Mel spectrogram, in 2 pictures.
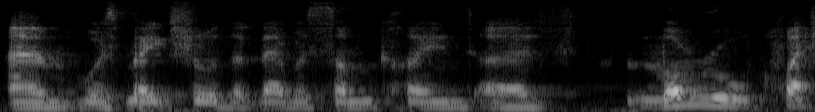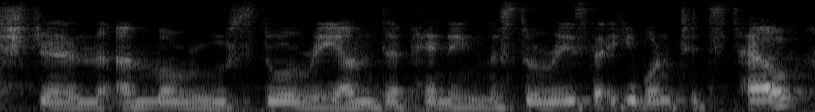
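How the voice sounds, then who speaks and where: A man's voice: mid-range voice, a little slow, dull audio. A man answering as a podcast guest, talking in a thoughtful, explanatory, conversational way.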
